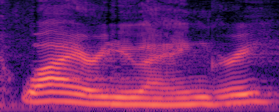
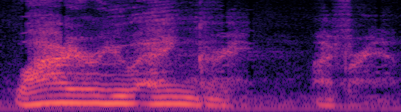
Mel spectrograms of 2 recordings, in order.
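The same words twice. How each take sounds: First: Soft question. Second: Whispered, soft plea to a friend. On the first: Preacher asks the listener gently. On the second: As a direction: breathe the question almost silently. Preacher whispers God's question. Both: Acted.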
